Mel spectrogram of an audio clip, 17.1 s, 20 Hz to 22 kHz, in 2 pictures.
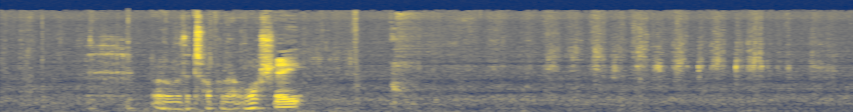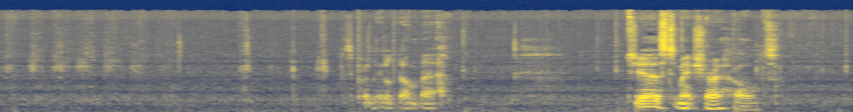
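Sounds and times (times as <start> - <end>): glue nozzle scratching on card: 5.3 - 12.0.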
